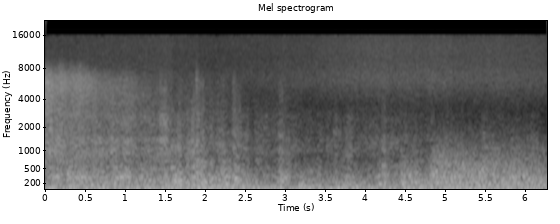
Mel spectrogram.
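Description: Thunder sound effect: a long, deep rumble dying away after a crash, its hiss fading over a few seconds.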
